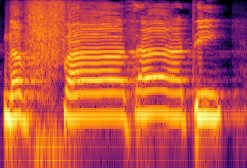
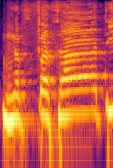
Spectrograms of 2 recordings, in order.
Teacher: دونوں کو سیم ہی پڑھنا ہے، فا کو بھی کھینچنا ہے اور سا کو بھی کھینچنا ہے۔ کس طریقے سے، نفاساتی، نفساتی نہیں پڑھنا ہے، ٹھیک ہے، یہ جو میں نے بعد میں پڑھا ہے یہ غلط ہے اور جو شروع میں پڑھا ہے وہ صحیح ہے۔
